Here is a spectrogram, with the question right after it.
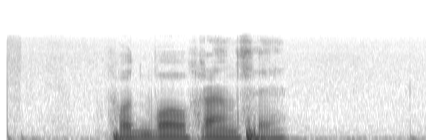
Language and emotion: Russian, neutral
